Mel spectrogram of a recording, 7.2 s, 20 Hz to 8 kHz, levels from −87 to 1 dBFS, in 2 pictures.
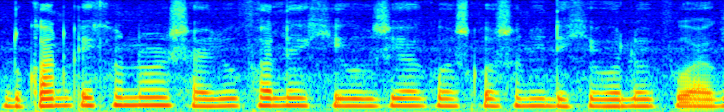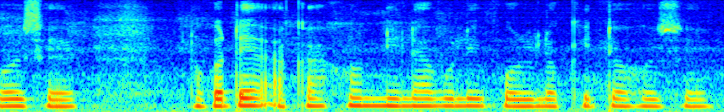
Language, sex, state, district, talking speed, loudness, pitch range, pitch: Assamese, male, Assam, Sonitpur, 115 wpm, -19 LUFS, 185-195 Hz, 190 Hz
